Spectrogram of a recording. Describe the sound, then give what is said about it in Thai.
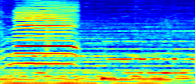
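A lamb grazing on grass bleats loudly: one drawn-out quavering cry with a bright, nasal tone that fades into a softer, wavering tail. No one speaks. “มันได้มองแล้วก็จ้องลูกแกะ ซึ่งกำลังเล็มหญ้าอยู่อย่างไม่รู้ตัว”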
